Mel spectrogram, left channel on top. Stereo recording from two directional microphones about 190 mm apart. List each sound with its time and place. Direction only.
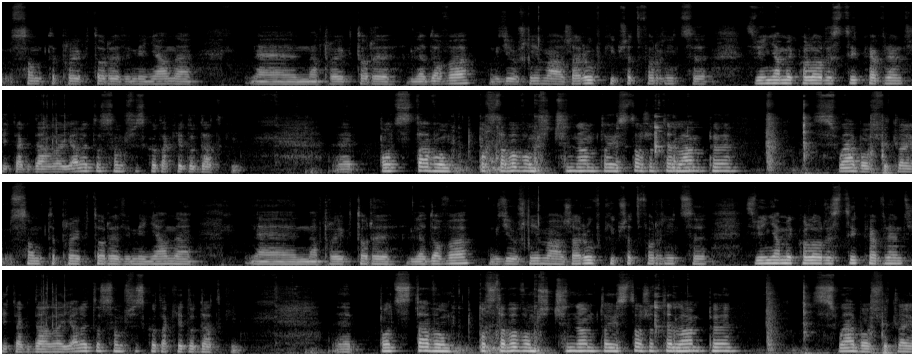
0.2 s speech: 30° right (ahead or behind)
12.5 s speech: 25° right (ahead or behind)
